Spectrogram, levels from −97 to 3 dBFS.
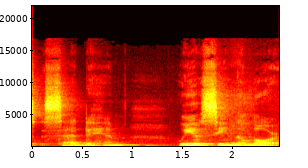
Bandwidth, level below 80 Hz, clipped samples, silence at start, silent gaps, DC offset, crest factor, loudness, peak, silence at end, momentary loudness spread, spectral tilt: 17 kHz; -48 dBFS; under 0.1%; 0 s; none; under 0.1%; 16 dB; -15 LUFS; 0 dBFS; 0 s; 14 LU; -3.5 dB/octave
